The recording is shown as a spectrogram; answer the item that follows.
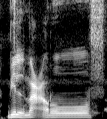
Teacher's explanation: Ini kita baca Al-Quran nih, kemudian kita berhenti nih atau berwaqaf nih tepat di huruf fa. Sedangkan huruf fa ini dia tidak dibaca panjang, makanya kita sukunkan atau kita matikan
